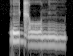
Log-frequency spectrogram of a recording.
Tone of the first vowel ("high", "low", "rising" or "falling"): high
